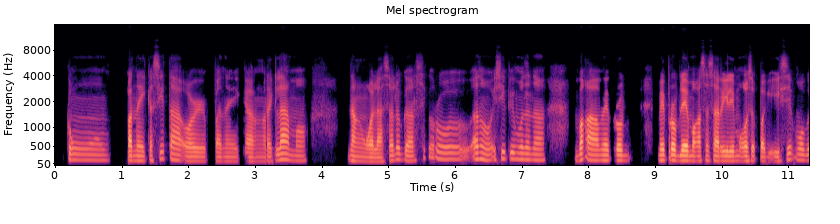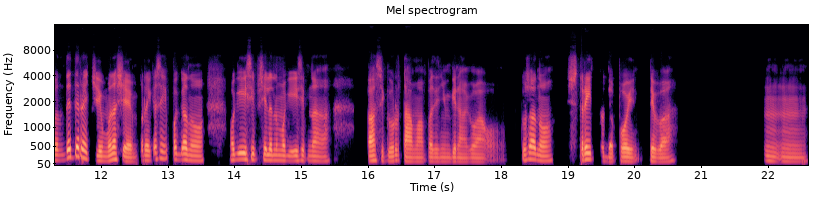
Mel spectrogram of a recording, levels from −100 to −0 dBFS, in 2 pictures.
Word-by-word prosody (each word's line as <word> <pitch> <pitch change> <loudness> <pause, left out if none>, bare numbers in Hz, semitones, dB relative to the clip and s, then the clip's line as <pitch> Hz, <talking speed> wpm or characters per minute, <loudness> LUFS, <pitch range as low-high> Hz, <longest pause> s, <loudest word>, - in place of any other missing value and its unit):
"Kung 150 -1 -2 0.7
panay 130 -1 +3
ka - - -4
sita 155 -5 -1
or 115 -1 0
panay 115 -1 -4
kang 110 -1 -2
reklamo 130 +2 0 0.6
nang 120 -4 -1
wala 105 -1 +3
sa 130 +5 -1
lugar 130 -5 0
siguro 195 +2 -6 0.5
ano, 165 -4 +1
isipin 175 -2 -3
mo 160 - -1
na 155 - 0
na, 145 -1 -1 0.5
baka 145 -2 +5
may 135 0 +3
prob 135 -1 +2 0.4
may 140 0 +3
problema 130 -2 +6
ka - - -2
sa - - -10
sarili 125 0 +3
mo 120 - -3
o - - +7
sa 125 - -1
pag-iisip 115 +7 -3
mo." 145 -1 -1
Ganu 140 -1 -1
didiretsohin 200 - +4
mo 125 - 0
na 160 - +7
siyempre. 120 +4 +1
Kasi, 175 +1 -3
'pag 155 -1 0
ano, 130 0 -1 0.4
mag-iisip 155 0 +1
sila 145 -2 +2
na 135 - -3
mag-iisip 130 0 -2
na, 120 -2 -3 0.6
"Ah, 130 +2 +5
siguro 125 0 -3
tama 105 -2 0
pa - - -3
din 105 0 -6
yung 105 - -10
ginagawa 100 -1 -3
ko." - - -15 0.2
Kung 140 - -2
sa 165 - +6
ano 125 0 -1 0.2
straight 160 +3 +2
to 115 - -9
the - - +1
point, 110 -2 +1 0.2
'di 115 - +4
ba? 105 +5 -3 1.3
Mm. 110 -3 -6
125 Hz, 165 wpm, -26 LUFS, 115-145 Hz, 1.3 s, o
